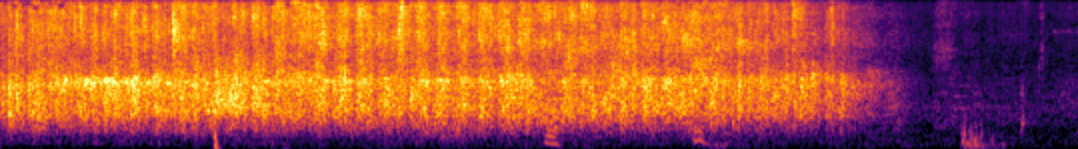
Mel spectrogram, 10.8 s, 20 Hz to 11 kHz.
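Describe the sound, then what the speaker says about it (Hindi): Dense, sustained applause from a crowd at a Bihar 2020 election digital rally, steady and loud before tapering off near the end. "आप लोगों से आग्रह है कि जोरदार तालियों के साथ उनका स्वागत करें।"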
